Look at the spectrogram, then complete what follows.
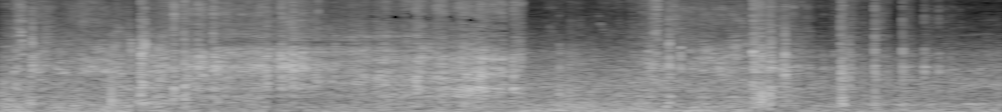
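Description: Skateboard wheels rolling over smooth concrete for a couple of seconds, then a few sharp clacks of the board hitting the ground near the end during a flip-trick attempt.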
